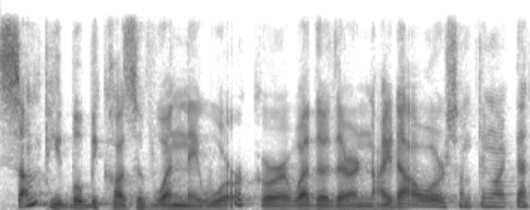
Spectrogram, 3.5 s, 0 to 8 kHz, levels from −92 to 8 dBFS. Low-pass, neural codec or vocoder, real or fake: 7.2 kHz; none; real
